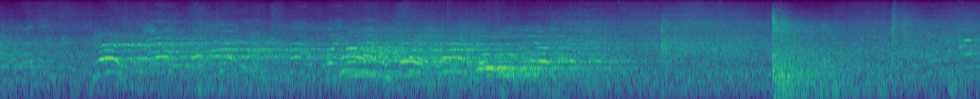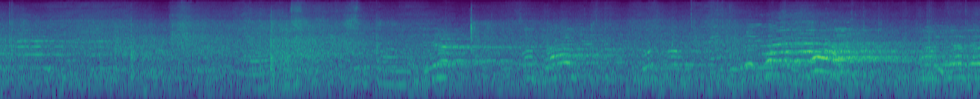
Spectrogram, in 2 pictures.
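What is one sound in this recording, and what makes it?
Young men shout to each other across the ice.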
